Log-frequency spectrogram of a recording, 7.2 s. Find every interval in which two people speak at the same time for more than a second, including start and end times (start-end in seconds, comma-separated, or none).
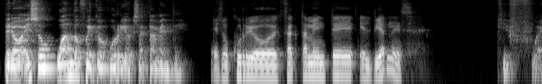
none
